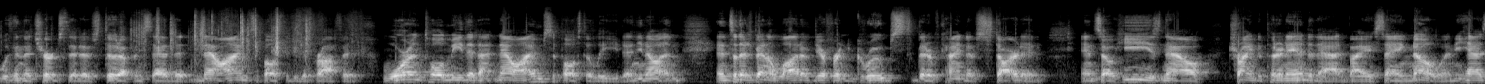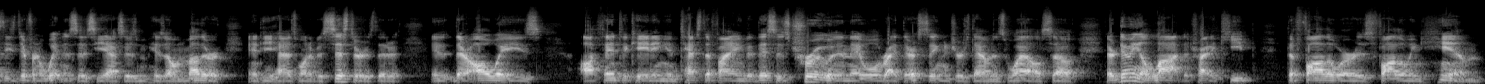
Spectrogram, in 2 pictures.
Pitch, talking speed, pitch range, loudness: 100 Hz, 225 wpm, 85-115 Hz, -16 LUFS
